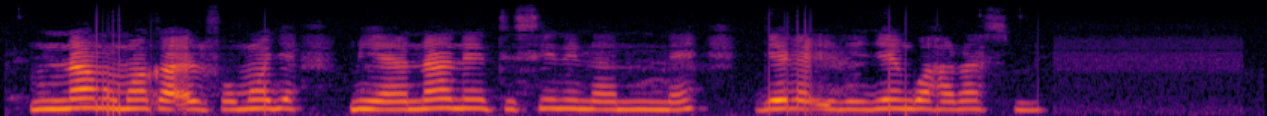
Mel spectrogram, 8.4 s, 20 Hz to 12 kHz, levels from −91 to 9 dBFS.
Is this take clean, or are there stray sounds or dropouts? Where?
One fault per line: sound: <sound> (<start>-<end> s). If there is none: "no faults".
no faults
